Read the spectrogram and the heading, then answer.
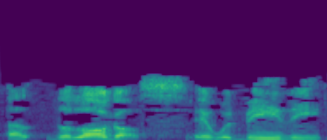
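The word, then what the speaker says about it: logos (λόγος): In Greek, the word is logos or lagos, as some people say. L-O-G-O-S is how we would spell it in English.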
